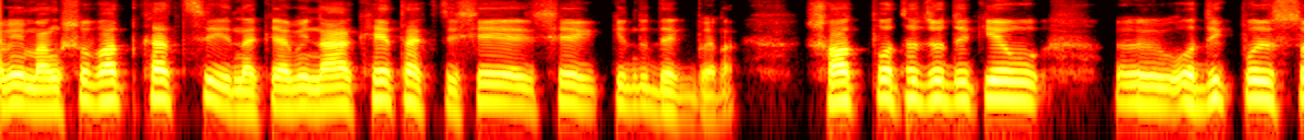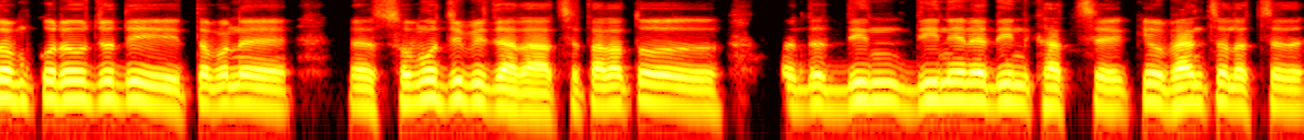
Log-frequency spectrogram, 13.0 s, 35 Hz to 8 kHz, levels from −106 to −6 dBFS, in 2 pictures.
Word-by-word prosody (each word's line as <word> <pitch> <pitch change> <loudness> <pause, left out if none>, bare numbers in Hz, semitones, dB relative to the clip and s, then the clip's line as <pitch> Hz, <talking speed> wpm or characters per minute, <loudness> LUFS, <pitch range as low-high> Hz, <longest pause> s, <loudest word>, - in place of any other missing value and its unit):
আমি 150 - +4
মাংস-ভাত 165 +6 +2
খাচ্ছি, 180 +1 +2 0.2
নাকি 115 - -3
আমি 135 - 0
না 135 - +4 0.2
খেয়ে 170 -1 +1
থাকছি, - - -2
সে 155 - -2 0.3
সেই 155 -2 0 0.2
কিন্তু 140 -2 -7
দেখবে 95 -5 -5
না। - - -12 0.4
সৎপথে 175 +2 +3
যদি 170 -1 +1
কেউ 175 -1 +5 0.5
অ - - -3 0.3
অধিক 155 +6 0
পরিশ্রম 180 0 +3
করেও 175 0 +3
যদি 170 0 0 0.3
তার 145 - -1
মানে 145 0 +1 0.5
অ্যা 135 - -2
শ্রমজীবী 165 +1 +1
যারা 120 -3 +4
আছে, - - -10
তারা 140 +1 +3
তো 160 - +1 0.7
তাদের 140 +1 -3
দিন 165 0 +1 0.2
দিন 165 +1 +1
এনে 160 -1 +6
দিন 155 -1 0
খাচ্ছে। 135 0 -2 0.2
কেউ 160 - +1
ভ্যান 145 +1 +5
চালাচ্ছে। 135 -3 -2
155 Hz, 175 wpm, -23 LUFS, 140-170 Hz, 0.7 s, এনে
